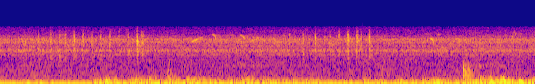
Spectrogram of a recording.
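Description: Soft, steady rustling of a rock pigeon's skin and feathers being peeled back by hand, over continuous background noise.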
